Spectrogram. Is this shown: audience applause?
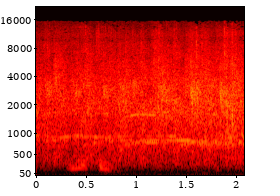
yes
